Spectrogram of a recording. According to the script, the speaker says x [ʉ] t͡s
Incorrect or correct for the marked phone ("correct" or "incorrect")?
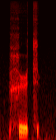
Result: correct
